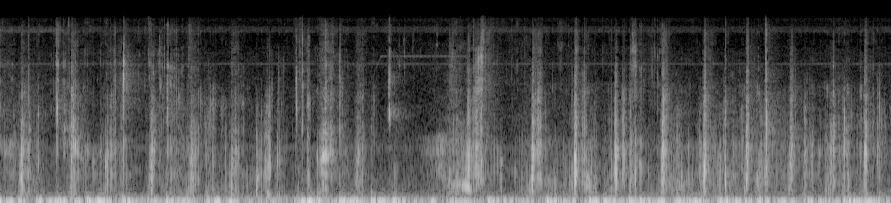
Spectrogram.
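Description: Close-miked chewing of pan-fried dumplings: a steady run of wet mouth clicks and smacks, with a fresh bite into a dumpling about six seconds in.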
